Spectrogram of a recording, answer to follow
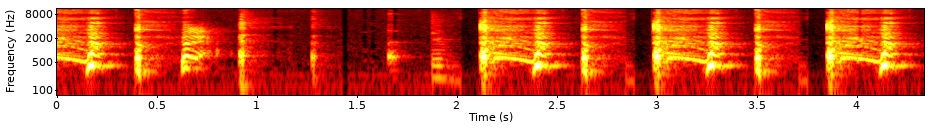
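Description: A person coughing over and over in quick hacking bursts, a few coughs a second, with a pause of about a second early in the run. The coughs are acted for a sick character.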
